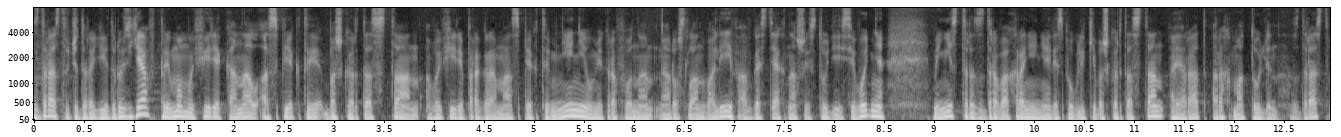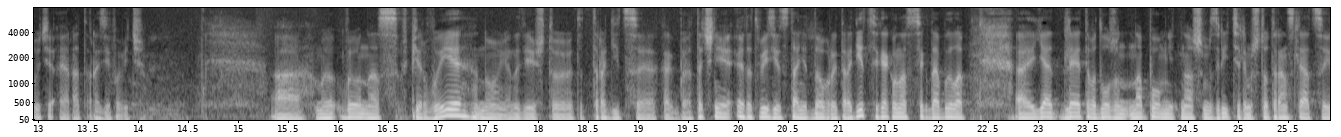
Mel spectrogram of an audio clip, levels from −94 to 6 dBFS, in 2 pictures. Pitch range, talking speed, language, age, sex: 90-110 Hz, 150 wpm, Russian, 30-49, male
